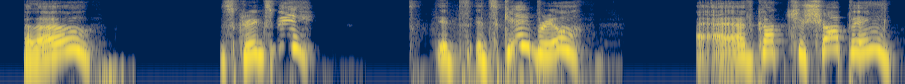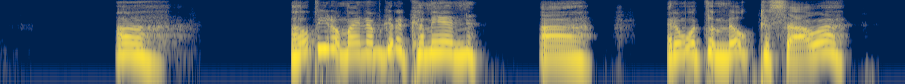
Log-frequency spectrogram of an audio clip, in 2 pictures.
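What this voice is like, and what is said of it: Put-on British accent. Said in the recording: “I don't know why I'm giving a British accent”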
